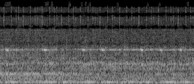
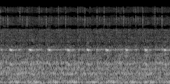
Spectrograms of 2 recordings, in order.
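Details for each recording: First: 5.4 3V engine idles lumpy and uneven with irregular stumbles, like one cylinder misfiring. While hunting the cause, the cylinder 7 injector was unplugged and rotated slightly, and the owner thinks it now works. Cause not confirmed. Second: Ford 5.4 3V V8 at idle while chasing a misfire, after the cylinder 7 injector was unplugged, rotated slightly and reconnected (owner thinks it now works): even idle, soft regular pulse about five per second, faint steady high tick, no stumble or skipped beat.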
